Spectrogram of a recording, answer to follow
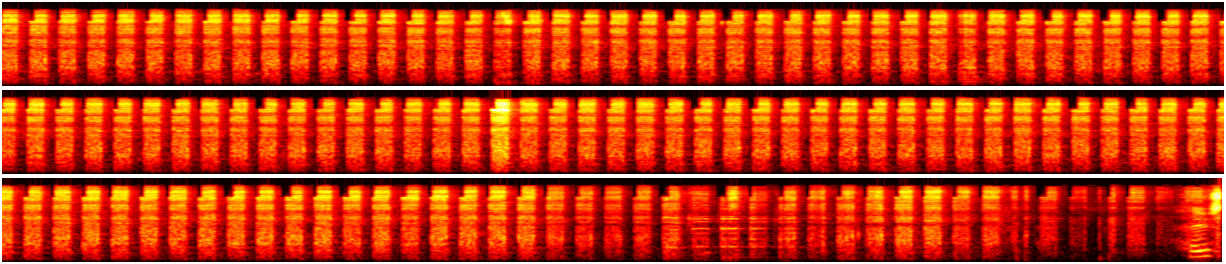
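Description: Spirit box sweeping through radio stations: a steady rasp of static chopped about ten times a second, with a single sharp click about halfway through. The sweep thins out and drops in level over the last few seconds.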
